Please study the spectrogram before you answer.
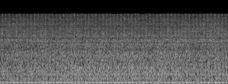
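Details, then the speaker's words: Owner's own diesel winter hack idling with a delta pressure-pulse sensor in the intake manifold past the throttle plate: an even, steady idle with no misses or stray knocks, just a smooth constant rumble. The engine is running fine. "now this engine is running perfectly all right as far as i'm concerned it's actually one of my own cars"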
